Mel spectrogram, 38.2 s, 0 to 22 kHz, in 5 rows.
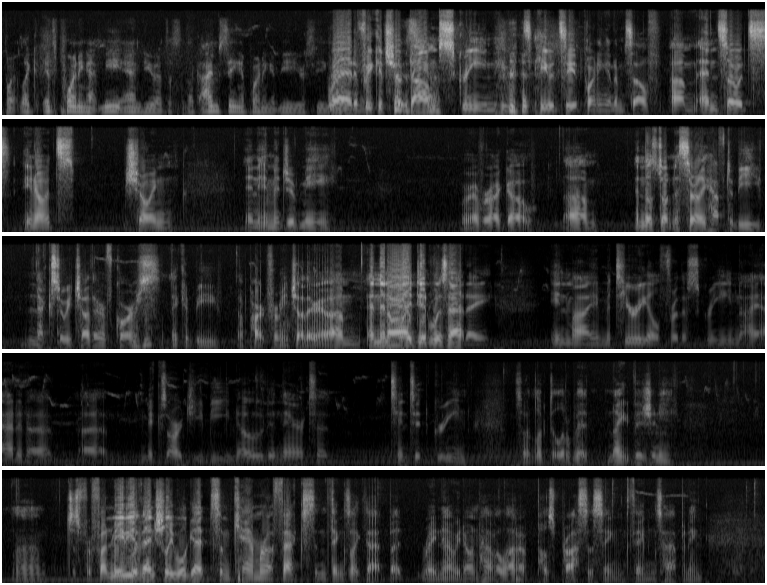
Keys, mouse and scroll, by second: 0.4 d, 2.1 a, 3.5 s, 4.1 w, 8.5 s, 10.7 d, 12.2-13.0 typing, 17.6 click, 18.6 s, 19.6 s, 27.9 click, 35.4 space, 36.5 click, 37.9 click.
